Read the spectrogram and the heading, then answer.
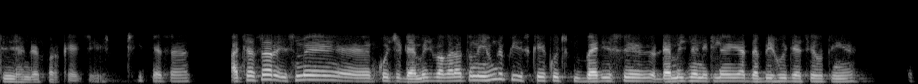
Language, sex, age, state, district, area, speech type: Urdu, male, 30-45, Delhi, Central Delhi, urban, conversation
